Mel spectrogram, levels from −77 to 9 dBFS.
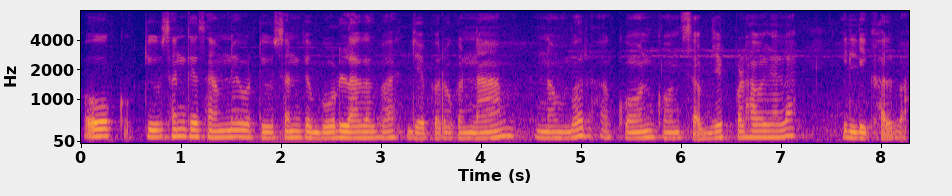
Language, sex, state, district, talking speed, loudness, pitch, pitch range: Bhojpuri, male, Bihar, Muzaffarpur, 160 wpm, -17 LUFS, 135 Hz, 130-150 Hz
